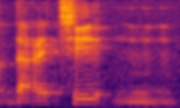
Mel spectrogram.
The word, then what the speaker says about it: Darrechi: judío marroquí, pero claro, Darrechi es la forma que en Brasil, esa lusificación, esa E que se pronuncia al final I, es la forma que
